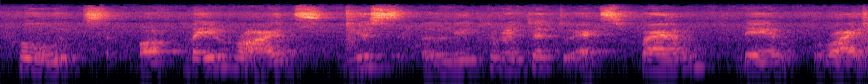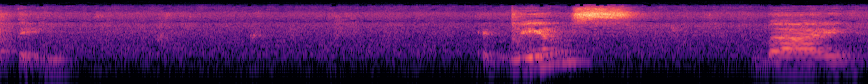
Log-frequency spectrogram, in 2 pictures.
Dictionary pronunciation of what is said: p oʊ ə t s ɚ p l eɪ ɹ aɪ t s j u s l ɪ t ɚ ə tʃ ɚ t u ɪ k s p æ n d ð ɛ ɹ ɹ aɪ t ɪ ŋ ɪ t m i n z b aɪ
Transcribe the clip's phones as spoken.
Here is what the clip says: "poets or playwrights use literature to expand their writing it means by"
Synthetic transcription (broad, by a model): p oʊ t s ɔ p l eɪ ɹ aɪ t s j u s l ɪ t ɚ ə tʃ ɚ t u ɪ k s p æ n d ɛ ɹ ɹ aɪ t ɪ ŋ ɪ t m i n s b aɪ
